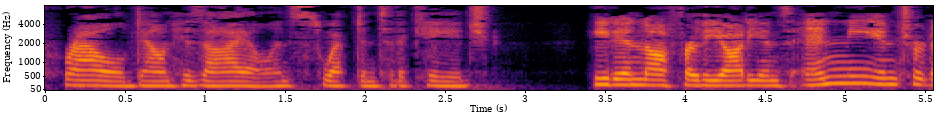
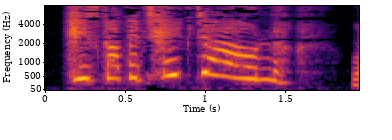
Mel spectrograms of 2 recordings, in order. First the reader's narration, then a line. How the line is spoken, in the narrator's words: one of the women in front of me squealed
